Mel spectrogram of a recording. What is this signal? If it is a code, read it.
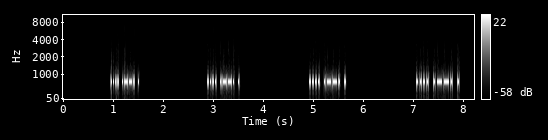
Morse code, heard as a keyed tone, about 45 wpm, 700 Hz. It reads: HPE HPE HPE HPE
